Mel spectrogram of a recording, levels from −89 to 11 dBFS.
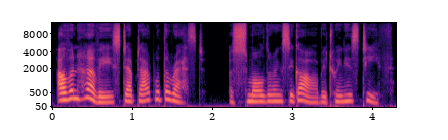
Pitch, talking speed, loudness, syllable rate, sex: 205 Hz, 180 wpm, -20 LUFS, 5.1 syllables/s, female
